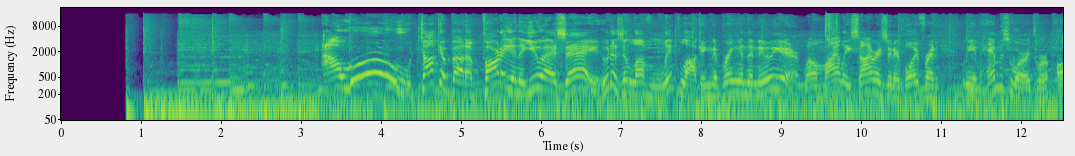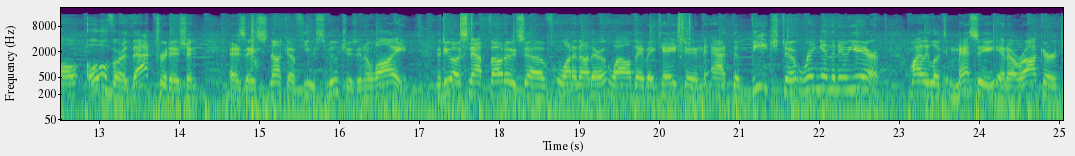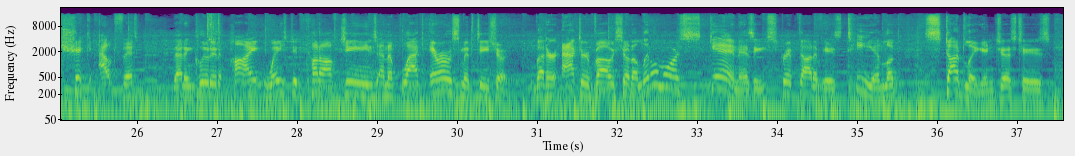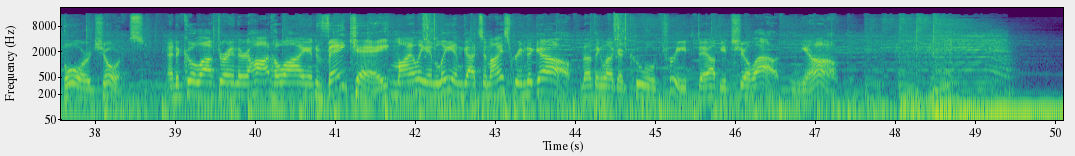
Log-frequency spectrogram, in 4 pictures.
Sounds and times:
Music: 0:00.8 - 0:50.1
Speech: 0:03.3 - 0:47.3.

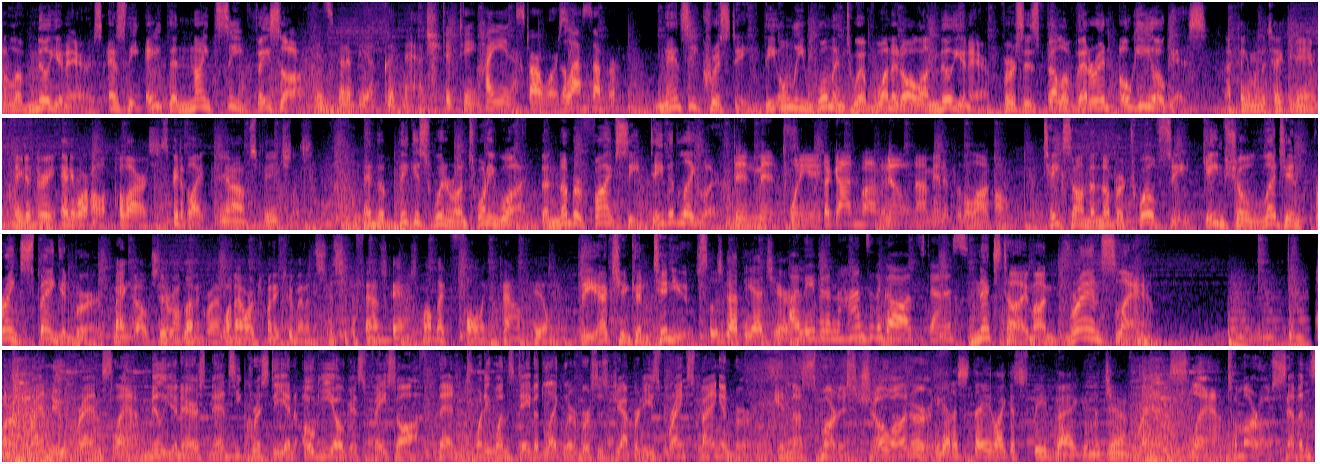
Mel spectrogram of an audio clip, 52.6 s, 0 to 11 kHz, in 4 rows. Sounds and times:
Music: 0:00.0 - 0:52.6.

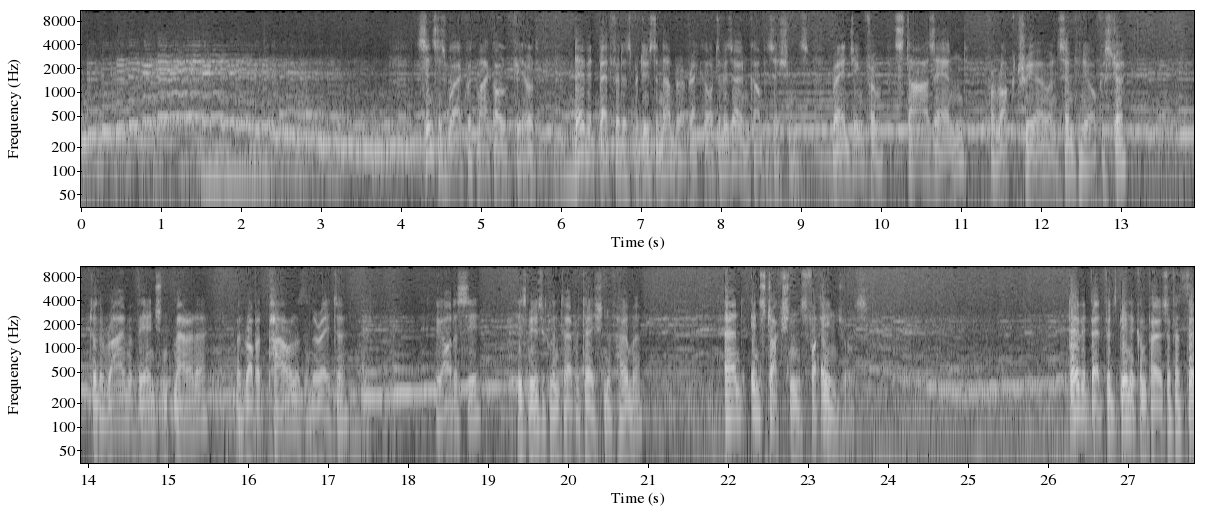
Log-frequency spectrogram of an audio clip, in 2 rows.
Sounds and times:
Music: 0:00.0 - 0:27.8
Speech: 0:04.2 - 0:13.1, 0:14.0 - 0:17.3, 0:18.3 - 0:21.0, 0:21.9 - 0:23.8, 0:26.2 - 0:27.8.

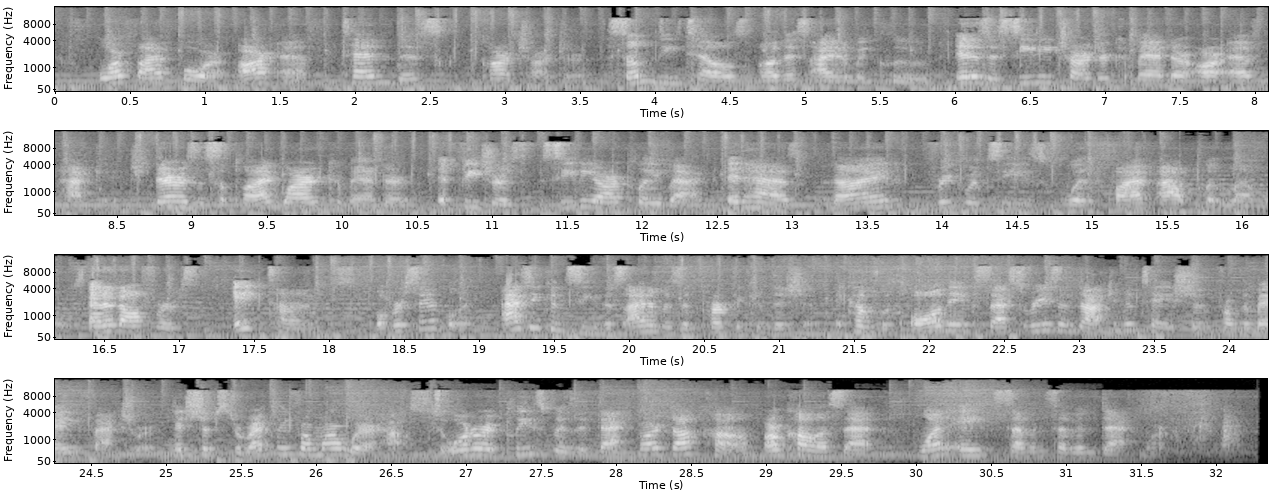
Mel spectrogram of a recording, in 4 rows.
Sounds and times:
Music: 0:00.0 - 0:32.3
Speech: 0:00.3 - 0:31.8.

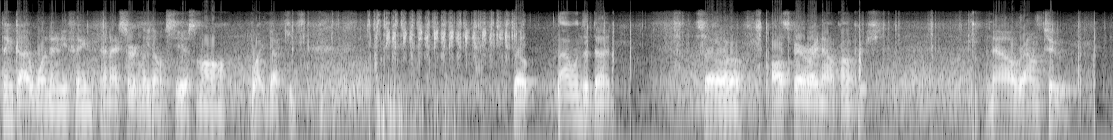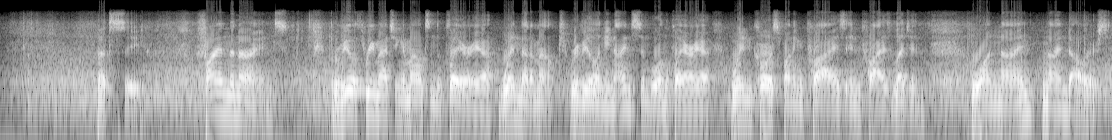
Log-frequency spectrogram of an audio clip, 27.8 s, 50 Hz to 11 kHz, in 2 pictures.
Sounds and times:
Speech: 0:00.0 - 0:03.7, 0:06.4 - 0:07.7, 0:08.7 - 0:11.1, 0:12.3 - 0:13.4, 0:15.1 - 0:15.8, 0:16.4 - 0:27.8
Scratch: 0:04.6 - 0:06.6.

